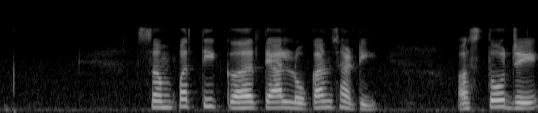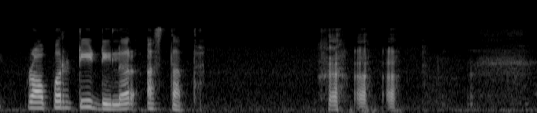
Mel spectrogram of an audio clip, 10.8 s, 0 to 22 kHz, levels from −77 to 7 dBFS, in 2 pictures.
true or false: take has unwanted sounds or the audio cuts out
true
